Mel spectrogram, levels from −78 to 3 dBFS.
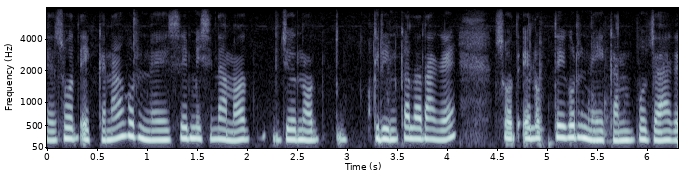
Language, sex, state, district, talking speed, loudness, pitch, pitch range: Chakma, female, Tripura, Unakoti, 160 wpm, -12 LUFS, 210 Hz, 200-230 Hz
